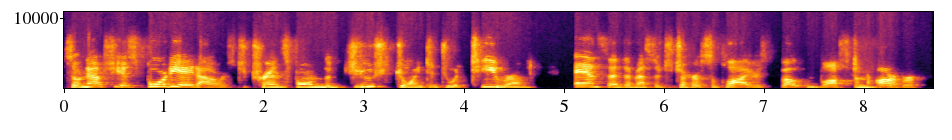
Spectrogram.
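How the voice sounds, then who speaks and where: A woman's voice: medium pitch, expressive, unhurried, highs cut off, lightly acted. An actress playing a blunt, exasperated, wisecracking woman of the 1920s with sardonic, slangy speech in a period comedy. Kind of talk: period comedy radio-play acting.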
